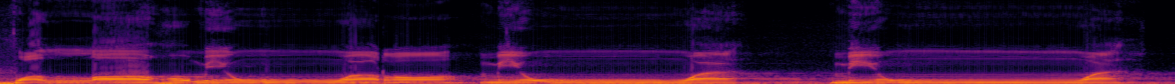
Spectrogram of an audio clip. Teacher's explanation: sebagian ada lewat mulut, sebagian lewat hidung, tidak sempurna dengungnya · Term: idgham nakis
